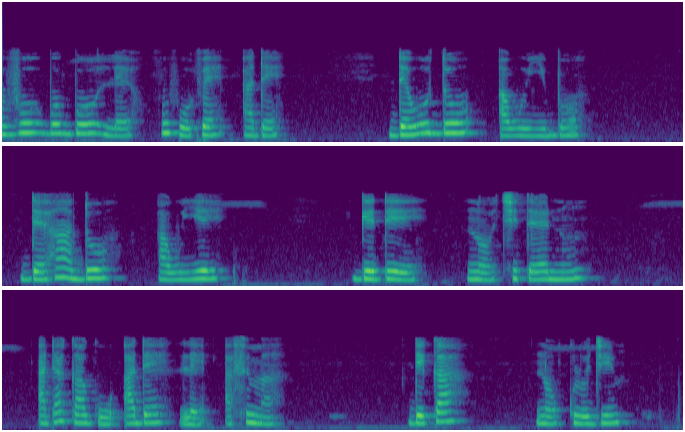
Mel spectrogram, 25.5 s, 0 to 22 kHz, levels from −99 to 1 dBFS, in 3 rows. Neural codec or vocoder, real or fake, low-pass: none; real; 5.4 kHz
